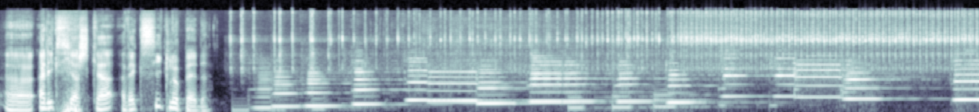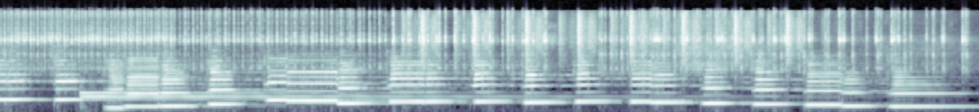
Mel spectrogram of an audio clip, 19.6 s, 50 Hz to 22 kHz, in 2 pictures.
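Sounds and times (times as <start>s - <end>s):
speech: 0.0s - 2.6s
crisp ticking clicking percussion: 2.3s - 19.5s
instrumental song intro with melodic line over warm accompaniment: 3.1s - 8.2s, 10.4s - 19.0s.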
